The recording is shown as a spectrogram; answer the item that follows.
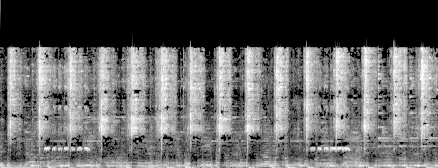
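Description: Folk dance music with a steady shaken-rattle rhythm over low drum beats and a held droning note. A short high warbling note sounds twice, about a second in and again about six seconds in.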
